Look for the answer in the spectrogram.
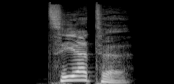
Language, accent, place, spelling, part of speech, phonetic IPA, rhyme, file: German, Germany, Berlin, zehrte, verb, [ˈt͡seːɐ̯tə], -eːɐ̯tə, De-zehrte.ogg
- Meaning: inflection of zehren: 1. first/third-person singular preterite 2. first/third-person singular subjunctive II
